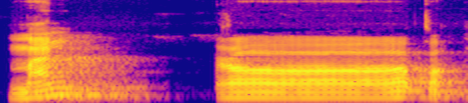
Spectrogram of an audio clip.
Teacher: Man Ro Jadi di sini ada huruf Sin disebut sebagai saktah cara membacanya adalah Man kemudian diam sejenak kemudian roah tapi tidak lama-lama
